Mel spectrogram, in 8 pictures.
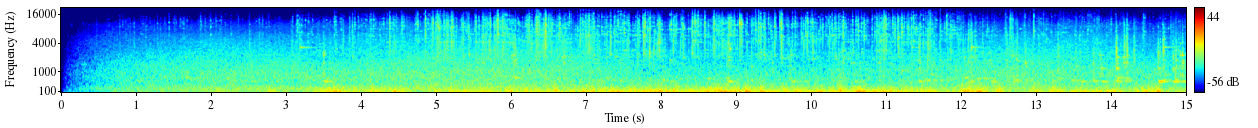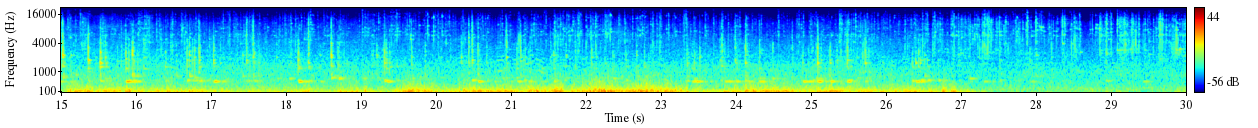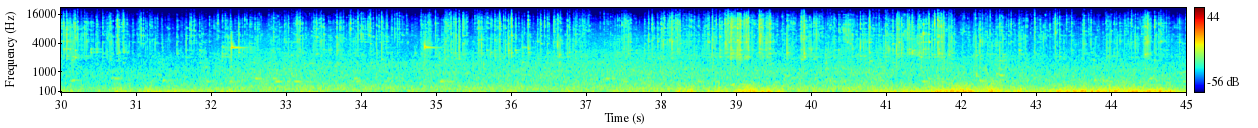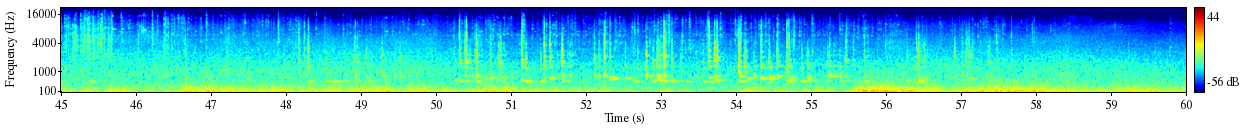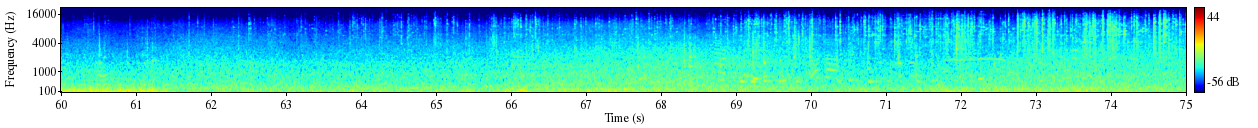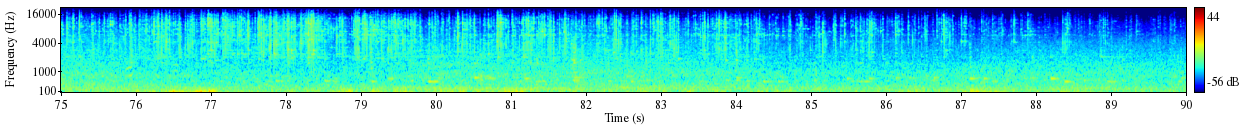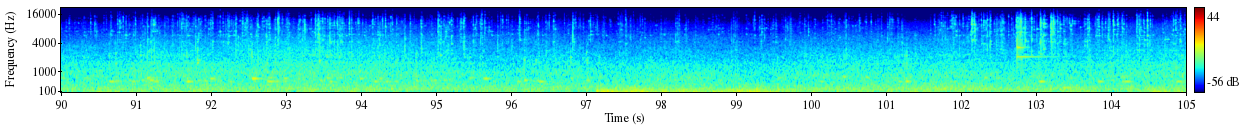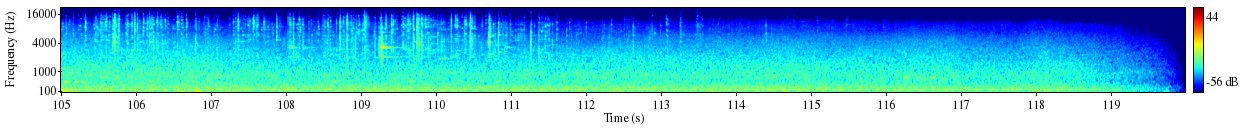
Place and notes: a stall with shoddy souvenirs set up on a beach. wooden and shell wind bells winging in the strong wind.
